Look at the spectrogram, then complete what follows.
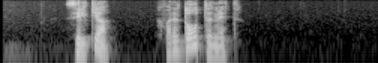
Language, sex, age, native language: Icelandic, male, 50-59, Icelandic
